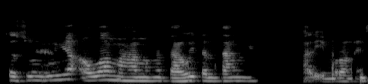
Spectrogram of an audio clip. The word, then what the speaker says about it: Ali Imran: Kita buka sekarang Ali Imran ayat 92. Ayat 92. Surat Ali Imran itu surat keberapa? 3. Ali Imran bacanya jangan Al Imran ya.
